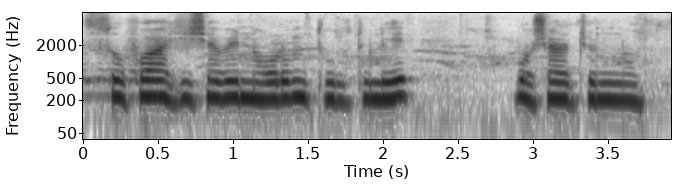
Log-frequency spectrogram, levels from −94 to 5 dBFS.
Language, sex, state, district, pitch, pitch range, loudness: Bengali, female, West Bengal, Alipurduar, 215 Hz, 210-230 Hz, -16 LUFS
